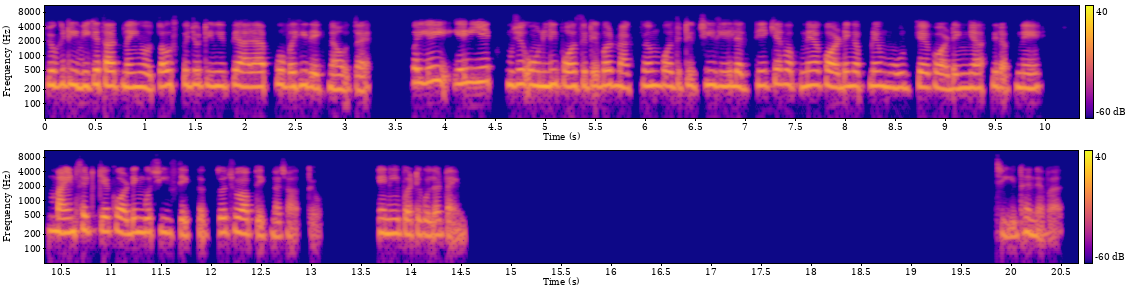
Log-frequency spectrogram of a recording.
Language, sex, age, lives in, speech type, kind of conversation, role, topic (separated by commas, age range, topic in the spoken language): Hindi, female, 40-44, India, conversation, podcast, guest, Streaming platforms ne tumhari dekhne ki aadat kitni badli hai, aur tumne kya-kya badlav notice kiya hai?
